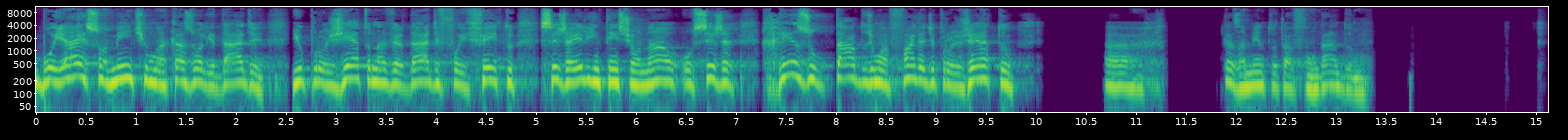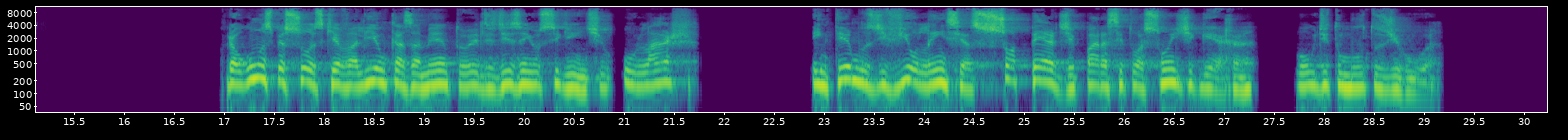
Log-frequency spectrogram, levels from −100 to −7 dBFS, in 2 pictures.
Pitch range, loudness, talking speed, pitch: 150-195 Hz, -27 LUFS, 110 wpm, 170 Hz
